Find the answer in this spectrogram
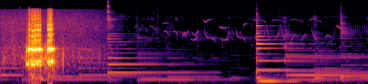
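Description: A frog gives a brief, harsh double croak, followed by soft sustained music.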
